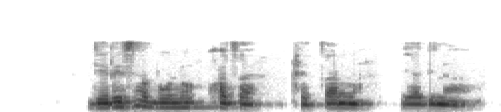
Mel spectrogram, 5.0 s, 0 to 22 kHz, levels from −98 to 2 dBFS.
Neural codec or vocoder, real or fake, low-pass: none; real; 5.4 kHz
